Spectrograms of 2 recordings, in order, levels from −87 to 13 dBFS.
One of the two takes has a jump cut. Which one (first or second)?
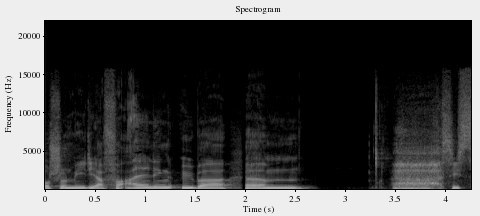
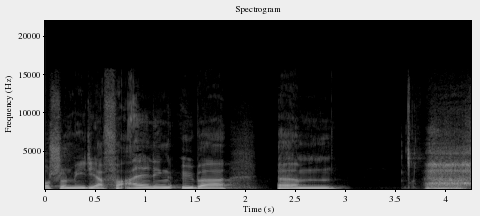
first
